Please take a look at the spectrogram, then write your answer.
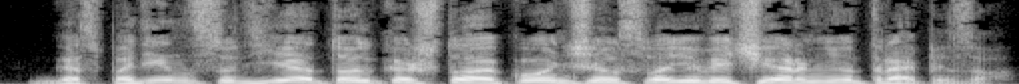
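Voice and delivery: ordinary delivery, nothing marked

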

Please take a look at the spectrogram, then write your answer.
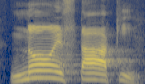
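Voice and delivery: loud, slow angelic announcement; slow, forceful preacher's quote; proclamation. Retold or imitated. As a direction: proclaim it to the congregation, stretched out.

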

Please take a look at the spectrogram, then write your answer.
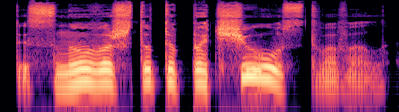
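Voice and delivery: put-on slow, soft old man's observation; a frail old wizard stating a fact. A narrator's reading. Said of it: "констатировал он".

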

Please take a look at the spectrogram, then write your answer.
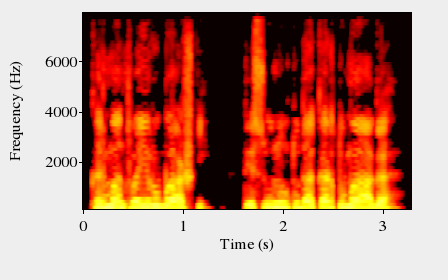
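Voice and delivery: high, pressing narrated shout; urgent cry. A narrator's reading. Boy telling friend where the card is, crying out. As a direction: urge him with pitch right up. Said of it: "крикнул я".

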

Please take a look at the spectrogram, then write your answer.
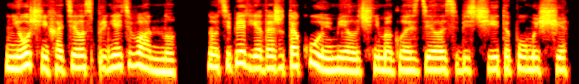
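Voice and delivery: usual speaking voice

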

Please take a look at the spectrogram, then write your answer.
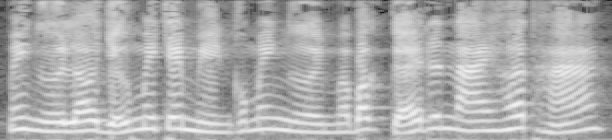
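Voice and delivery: high, loud, rapid outburst; enraged young woman yelling; furious. A narrator's reading. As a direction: lash out angrily at the sentry. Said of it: "Nguyệt giận điên lên".

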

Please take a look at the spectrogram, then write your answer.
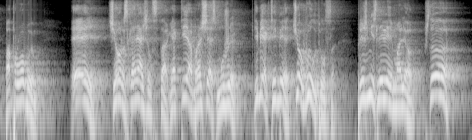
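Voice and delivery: swaggering tough guy barking from his jeep; cocky thug. Acted. Two thugs in a jeep.

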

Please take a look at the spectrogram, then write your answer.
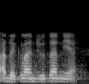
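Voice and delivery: normal talking voice

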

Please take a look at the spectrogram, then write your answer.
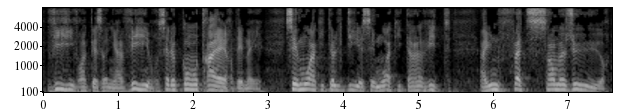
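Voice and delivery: high, loud, ecstatic build; manic exaltation. Acted. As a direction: soar with mad joy. Caligula exalte sa fête sanglante. (exaltation démente, voix haute)

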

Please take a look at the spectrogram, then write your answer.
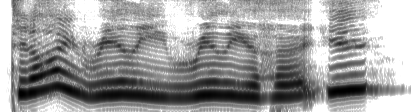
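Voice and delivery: put-on high, loud childlike worry; concerned little girl. A narrator's reading. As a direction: ask anxiously in a child's voice. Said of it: "Hestia suddenly looks concerned".

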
